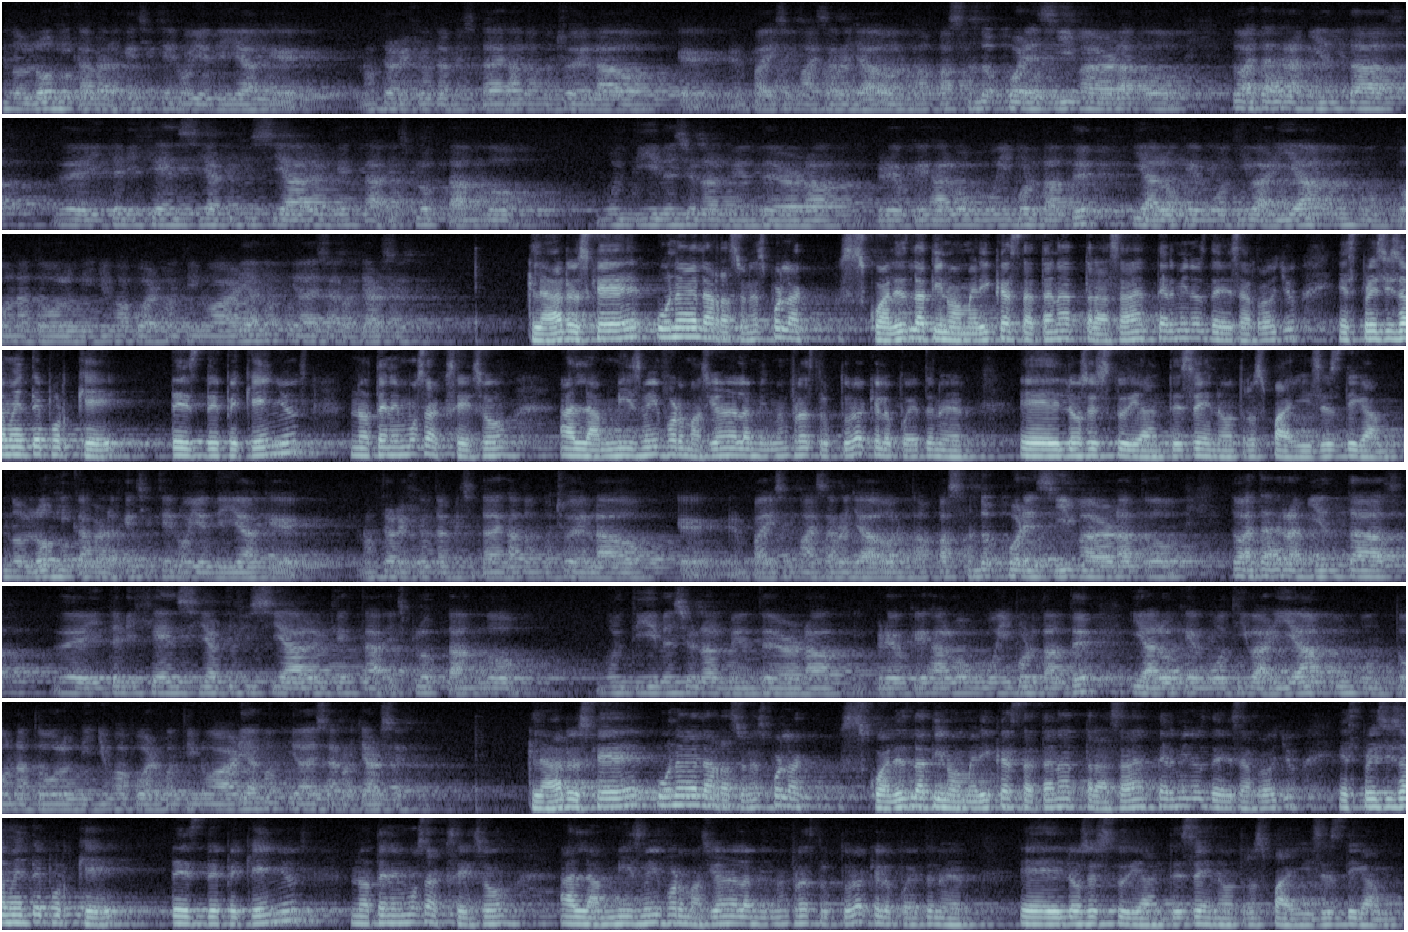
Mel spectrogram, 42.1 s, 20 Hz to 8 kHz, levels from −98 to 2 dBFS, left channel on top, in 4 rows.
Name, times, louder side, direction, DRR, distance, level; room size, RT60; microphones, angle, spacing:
voice 1, 0.0-2.2 2.7-8.8 9.2-10.5 10.9-14.4 15.0-24.1, right 1 dB, 65° right, -2 dB, 2.7 m, -37 dB
voice 2, 25.0-32.5 32.9-33.9 34.2-38.9 39.2-42.0, left 2 dB, 55° left, 10 dB, 0.9 m, -29 dB
29.5 x 26.0 x 3.8 m, 2.3 s
head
